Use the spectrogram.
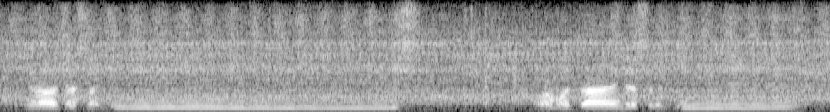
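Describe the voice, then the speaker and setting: A man speaks at a very slow pace, with long, frequent pauses. Noticeable background noise is present. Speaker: motovlogger. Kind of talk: tutorial.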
